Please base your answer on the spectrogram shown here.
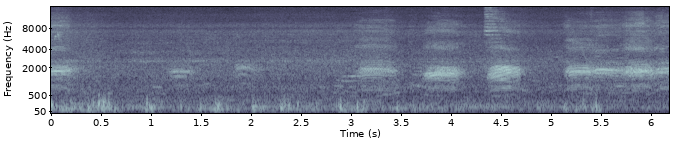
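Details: Crows exchanging calls: scattered harsh caws that grow into a run of louder, drawn-out calls toward the end, over rumbling wind-like noise.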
